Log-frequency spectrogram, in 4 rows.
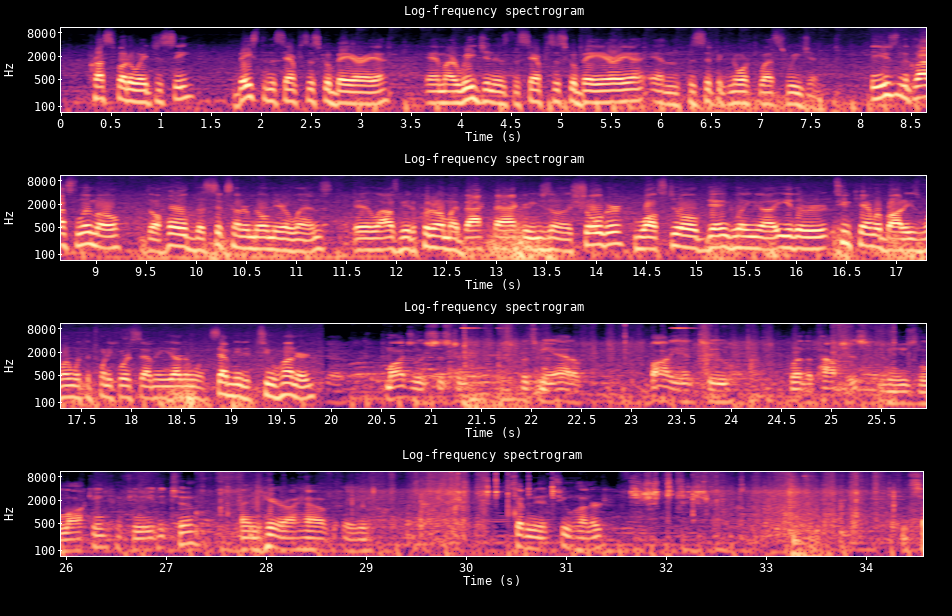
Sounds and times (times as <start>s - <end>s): Speech: 0.3s - 22.6s, 23.2s - 29.1s
Music: 1.4s - 12.5s, 14.8s - 34.5s.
